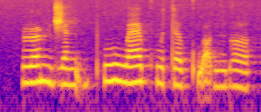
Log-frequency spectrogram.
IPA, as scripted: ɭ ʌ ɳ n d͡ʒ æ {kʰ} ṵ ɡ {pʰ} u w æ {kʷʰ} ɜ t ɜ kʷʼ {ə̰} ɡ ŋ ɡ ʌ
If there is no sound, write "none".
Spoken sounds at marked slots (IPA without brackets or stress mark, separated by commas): ŋ, pʰ, kʷʰ, ɑ̰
